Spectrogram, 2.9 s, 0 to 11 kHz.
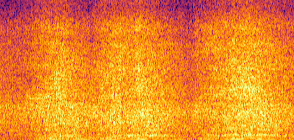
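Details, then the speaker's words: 1972 Range Rover Classic Suffix A, started for the first time after long storage, cold and smoking a little: a deep, even note rises and falls with throttle blips, no misfire or knocking; a knock heard earlier is suspected to be the exhaust banging. "sounds healthy it's really good look at that"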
